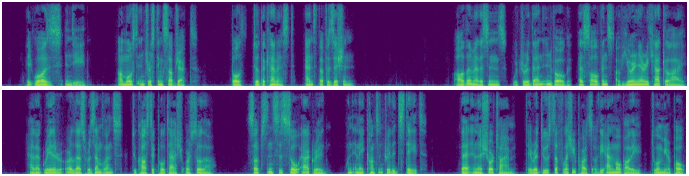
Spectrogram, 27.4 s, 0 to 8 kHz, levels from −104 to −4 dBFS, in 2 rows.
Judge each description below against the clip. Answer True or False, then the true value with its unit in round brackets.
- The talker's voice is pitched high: False (85 Hz)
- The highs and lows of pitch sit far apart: True (5.9 semitones)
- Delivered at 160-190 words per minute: False (145 wpm)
